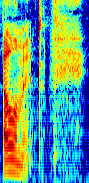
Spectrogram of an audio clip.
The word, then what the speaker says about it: LMNT: of our sponsors lmnt element it's spelled lmnt but pronounced element if you haven't heard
